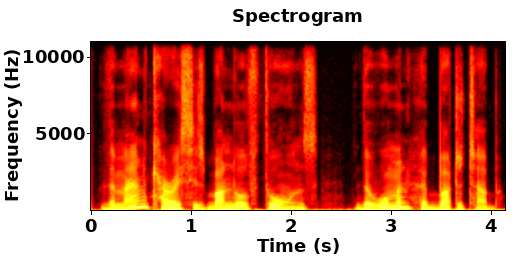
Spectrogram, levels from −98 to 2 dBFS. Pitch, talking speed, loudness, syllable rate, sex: 130 Hz, 175 wpm, -17 LUFS, 4.5 syllables/s, male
